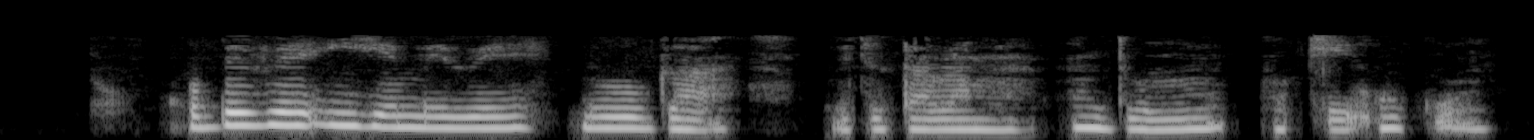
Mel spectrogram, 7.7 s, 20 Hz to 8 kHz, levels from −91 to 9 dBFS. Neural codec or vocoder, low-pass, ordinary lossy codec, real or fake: none; 7.2 kHz; AAC, 16 kbps; real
